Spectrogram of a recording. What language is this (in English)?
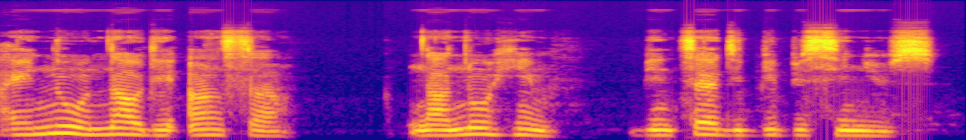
Nigerian Pidgin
